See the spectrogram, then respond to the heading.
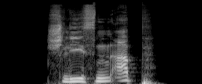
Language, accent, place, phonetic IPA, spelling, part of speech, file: German, Germany, Berlin, [ˌʃliːsn̩ ˈap], schließen ab, verb, De-schließen ab.ogg
- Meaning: inflection of abschließen: 1. first/third-person plural present 2. first/third-person plural subjunctive I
